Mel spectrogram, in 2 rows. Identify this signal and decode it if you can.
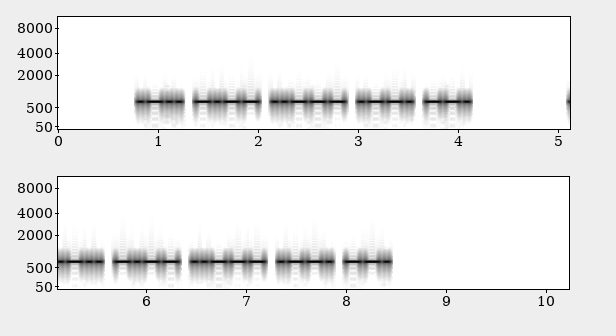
Morse code, heard as a keyed tone, about 25 wpm, 700 Hz. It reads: LY2PG LY2PG
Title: DXCC-100 Call Signs - 5 Characters - Repeated 2x - 25wpm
